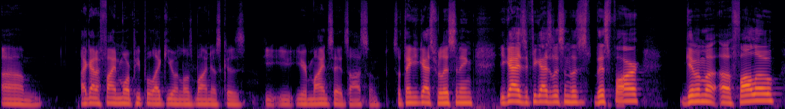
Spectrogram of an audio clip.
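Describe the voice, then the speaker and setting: A man's voice: medium pitch, steady tone, brisk, smooth, dry recording, studio quality. A man hosting a podcast in a casual, informal, sweary way with loose phrasing. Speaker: podcast host. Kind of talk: casual chat.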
